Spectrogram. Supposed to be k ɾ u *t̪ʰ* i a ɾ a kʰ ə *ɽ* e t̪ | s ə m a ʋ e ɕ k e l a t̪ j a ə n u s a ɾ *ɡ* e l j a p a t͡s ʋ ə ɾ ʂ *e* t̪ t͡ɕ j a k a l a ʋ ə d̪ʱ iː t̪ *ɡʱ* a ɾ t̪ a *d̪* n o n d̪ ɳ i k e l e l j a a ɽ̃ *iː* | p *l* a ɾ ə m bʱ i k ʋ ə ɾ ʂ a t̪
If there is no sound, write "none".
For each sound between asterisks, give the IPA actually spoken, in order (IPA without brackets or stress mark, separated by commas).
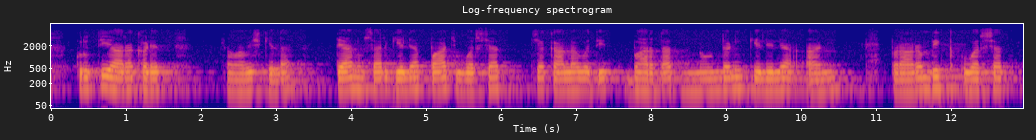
t̪, ɽ, ɡ, a, bʱ, t̪, i, ɾ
